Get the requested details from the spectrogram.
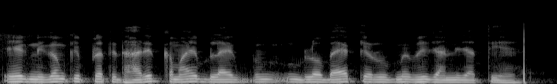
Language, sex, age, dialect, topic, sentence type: Hindi, male, 18-24, Awadhi Bundeli, banking, statement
